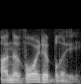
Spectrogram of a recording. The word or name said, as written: unavoidably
